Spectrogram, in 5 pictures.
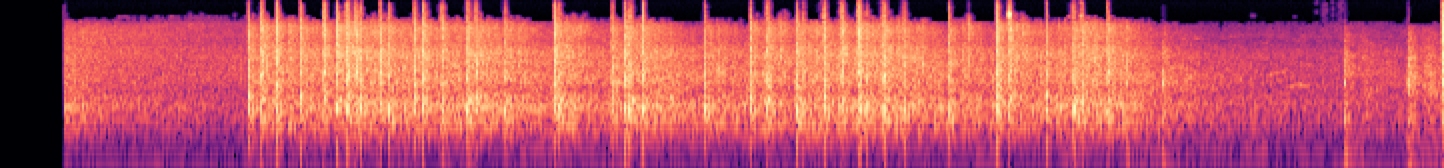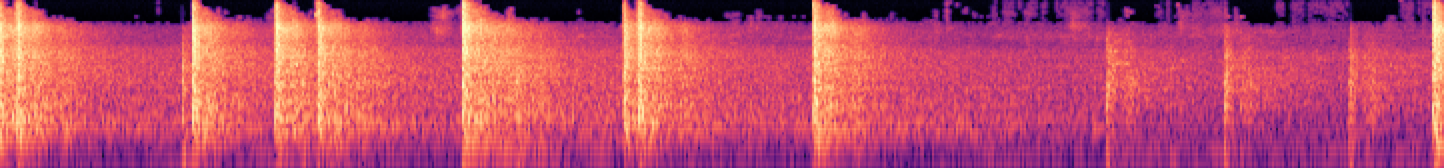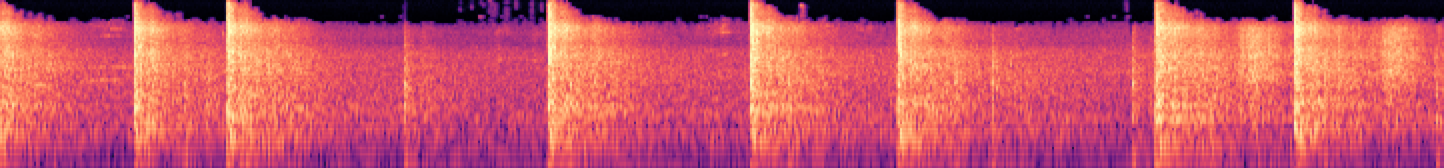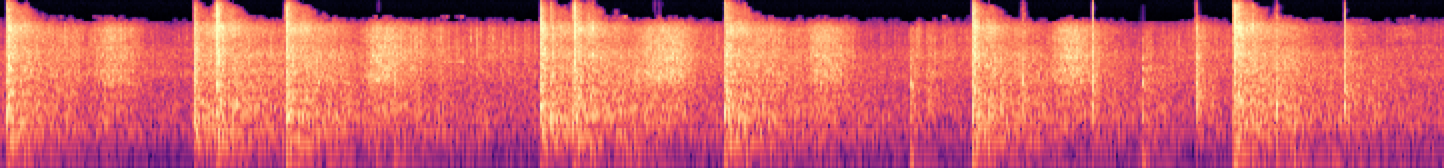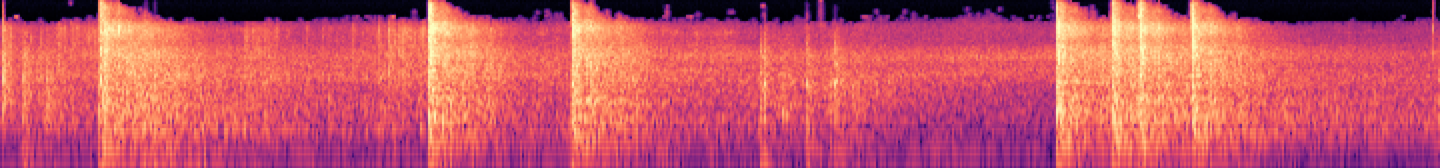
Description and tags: Fireworks on the street
Record straight from the street of little town in East Europe.
fireworks, holiday, street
